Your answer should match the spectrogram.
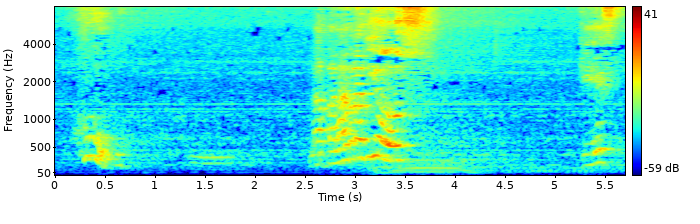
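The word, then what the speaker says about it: הוא: En hebreo se pronuncia ju.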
